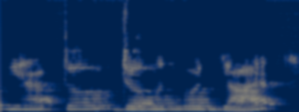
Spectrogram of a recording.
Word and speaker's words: Jahr: For example, in German, for year, we have the German word Jahr, in which J is pronounced as Ya.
